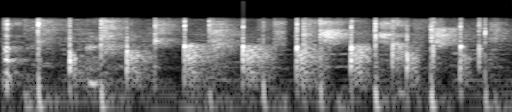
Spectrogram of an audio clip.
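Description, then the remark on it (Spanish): Applause from a group welcoming Chilean football commentator Claudio Rodrigo Palma: a dense, irregular patter of many hands clapping at a steady, moderately loud level for a few seconds, with no voices over it. “Y, y nada, pues quiero presentarlo con un gran aplauso chiquillo con ustedes, don Claudio Rodrigo Palma.”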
